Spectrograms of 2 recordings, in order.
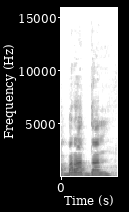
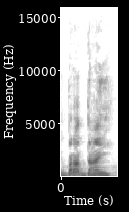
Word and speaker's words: Bradain: Chez les Tuifou, ils appellent ça Bradan. Bradan. En fait, c'est Bradain. Si on veut prononcer correctement, c'est Bradain parce que la maison, c'est Dain. Mais ça se dit dans, mais souvent, certains prononcent Dain.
